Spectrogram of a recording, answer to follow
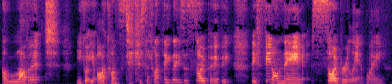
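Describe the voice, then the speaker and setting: A woman's voice: medium pitch, measured pace, a bit bright. A woman talking casually and enthusiastically as she unboxes and reviews a planner kit, gushing over each item. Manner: gushing and enthusiastic, chatty with fillers.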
